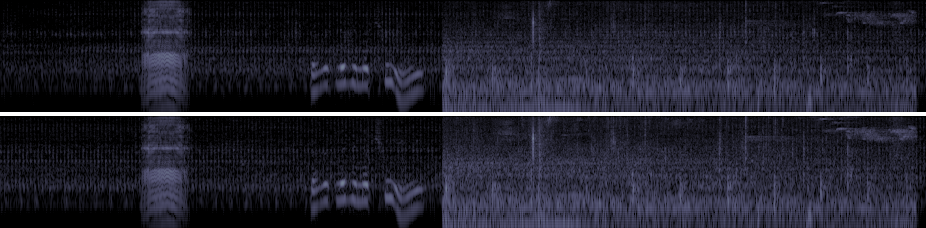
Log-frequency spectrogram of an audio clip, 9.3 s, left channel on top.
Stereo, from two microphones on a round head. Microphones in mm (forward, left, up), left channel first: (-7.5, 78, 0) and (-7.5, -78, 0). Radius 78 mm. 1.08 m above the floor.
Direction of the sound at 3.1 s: 40° right (ahead or behind).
